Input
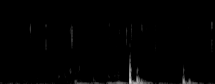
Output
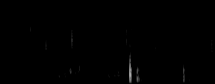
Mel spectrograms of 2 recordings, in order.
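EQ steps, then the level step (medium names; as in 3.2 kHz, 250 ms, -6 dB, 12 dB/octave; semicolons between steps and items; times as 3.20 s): high-pass 410 Hz 24 dB/octave; low-pass 2.3 kHz 12 dB/octave; peaking EQ 1.4 kHz -4.5 dB 2.8 oct; +4.5 dB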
